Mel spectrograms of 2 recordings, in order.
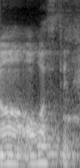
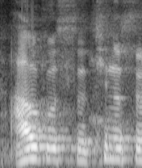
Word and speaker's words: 아우구스티누스: 어 틴도 같이 살았거든요 어거스틴 아우구스티누스 부르죠 그죠 지금은 요즘에는 다 원 원어 발음대로 가져와요 어거스틴은 다른 어떻게 해서 그런 발음이 생겼는지 모르겠는데 아우구스틴 성 아우구스티누스 그죠 그래서 우리는 이렇게 알고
